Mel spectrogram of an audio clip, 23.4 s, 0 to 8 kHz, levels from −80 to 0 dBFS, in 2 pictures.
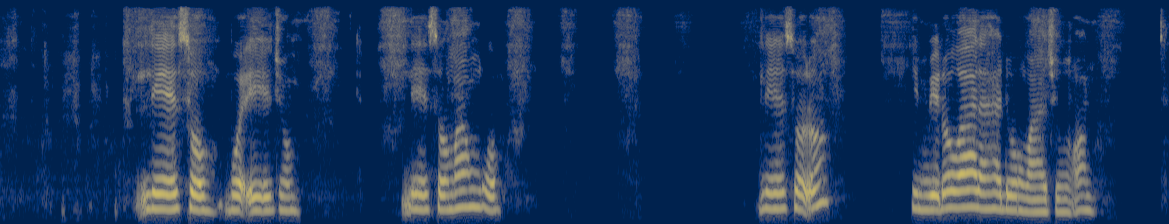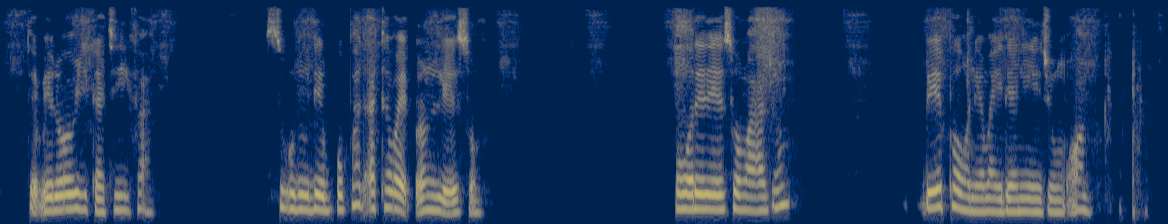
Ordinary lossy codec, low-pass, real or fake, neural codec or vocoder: MP3, 48 kbps; 7.2 kHz; fake; vocoder, 22.05 kHz, 80 mel bands, HiFi-GAN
